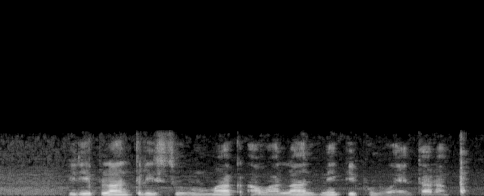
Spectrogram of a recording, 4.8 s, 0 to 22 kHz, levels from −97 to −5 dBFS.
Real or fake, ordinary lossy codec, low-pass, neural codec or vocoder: real; none; 7.2 kHz; none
